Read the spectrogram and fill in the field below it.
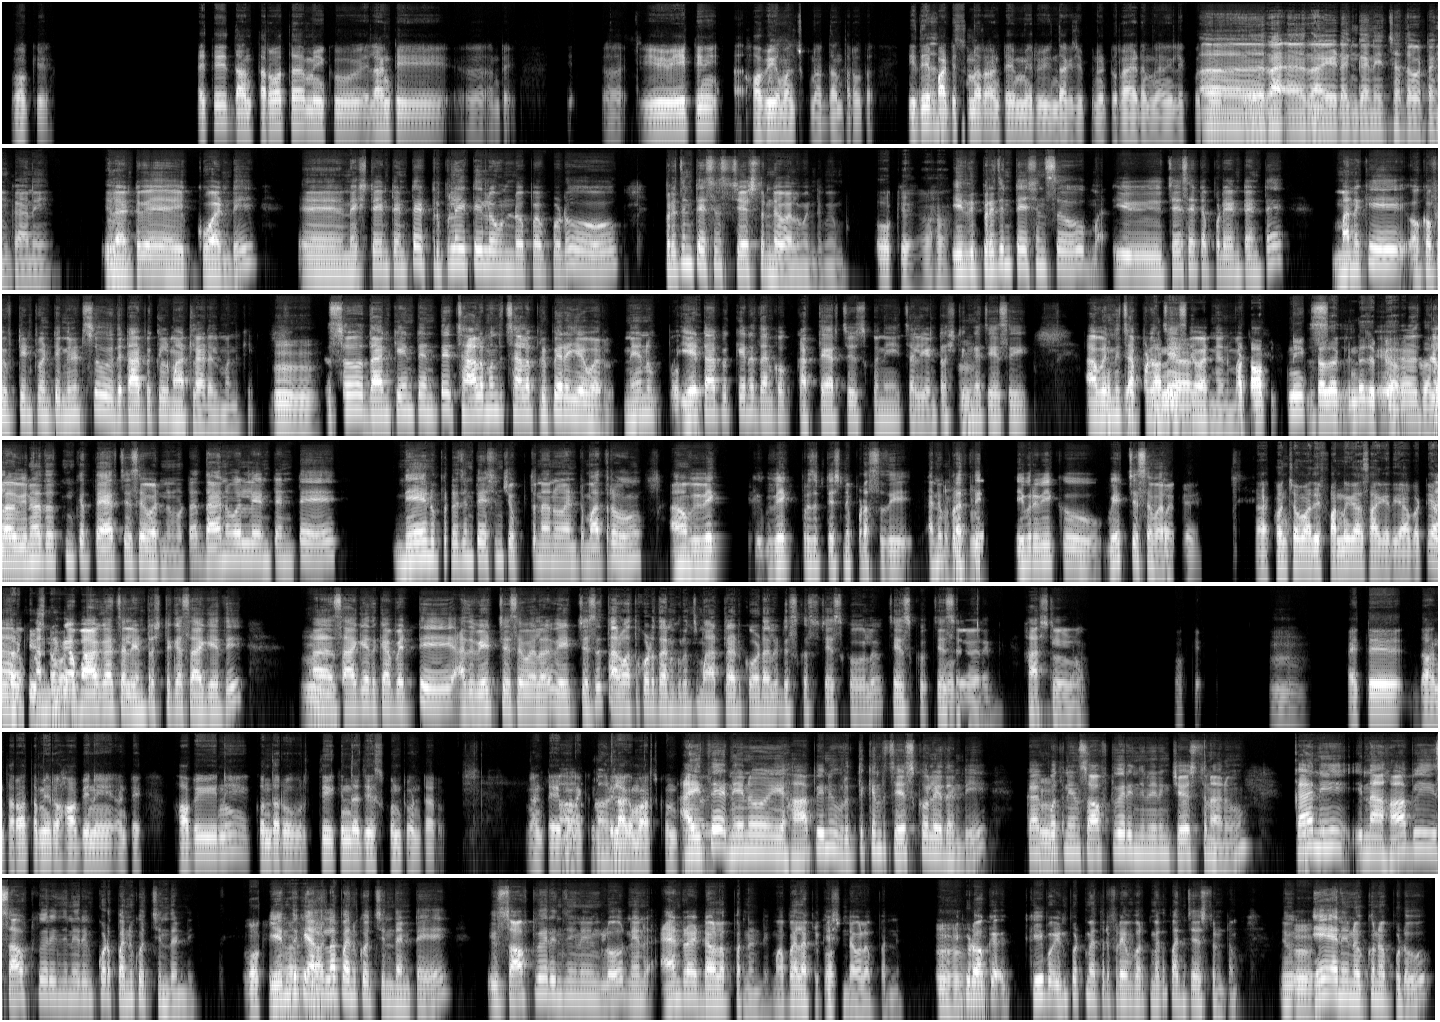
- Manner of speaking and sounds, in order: other background noise; in English: "హాబీగా"; tapping; other noise; in English: "ట్రిపుల్ ఐటీలో"; in English: "ప్రజెంటేషన్స్"; in English: "ప్రజెంటేషన్స్"; in English: "ఫిఫ్టీన్, ట్వంటీ మినిట్స్"; in English: "సో"; in English: "ఇంట్రస్టింగ్‌గా"; in English: "టాపిక్‌ని"; in English: "ప్రెజెంటేషన్"; in English: "ఎవ్రీ"; in English: "వెయిట్"; in English: "ఫన్న్‌గా"; in English: "ఫన్న్‌గా"; in English: "ఇంట్రస్ట్‌గా"; in English: "వెయిట్"; in English: "వెయిట్"; in English: "డిస్కస్"; in English: "హాబీని"; in English: "హాబీనీ"; in English: "హాపీని"; in English: "సాఫ్ట్‌వేరింజినీరింగ్"; in English: "హాబీ సాఫ్ట్‌వేర్ ఇంజినీరింగ్‌కి"; in English: "సాఫ్ట్‌వేర్ ఇంజినీరింగ్‌లో"; in English: "యాండ్రాయిడ్ డవలప్పర్‌నండి, మొబైల్ అప్లికేషన్ డవలప్పర్‌ని"; in English: "కీబోర్డ్ ఇన్‌పుట్ మెథడ్ ఫ్రేమ్‌వర్క్"; in English: "ఏ"
- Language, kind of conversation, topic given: Telugu, podcast, ఒక అభిరుచిని మీరు ఎలా ప్రారంభించారో చెప్పగలరా?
